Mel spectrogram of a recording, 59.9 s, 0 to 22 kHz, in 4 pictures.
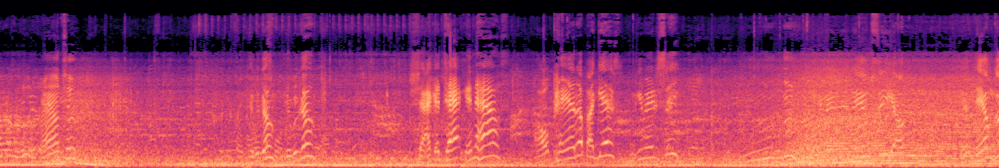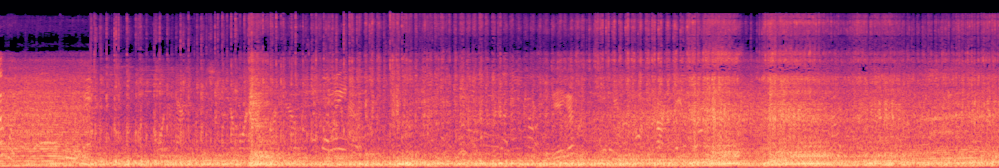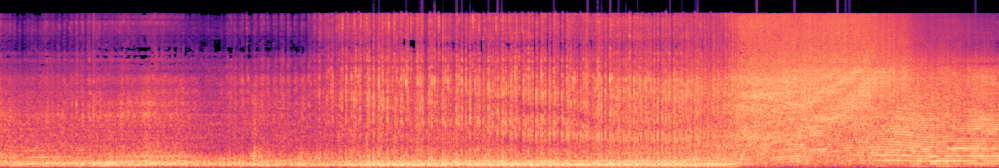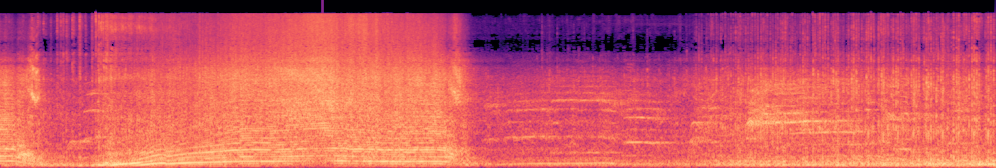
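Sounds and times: race car engines revving: 0.0s - 59.9s.

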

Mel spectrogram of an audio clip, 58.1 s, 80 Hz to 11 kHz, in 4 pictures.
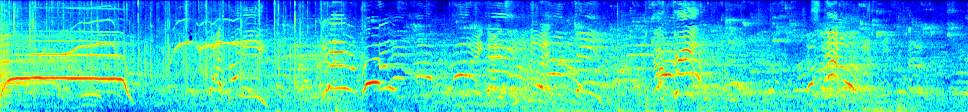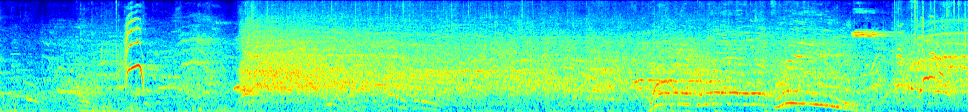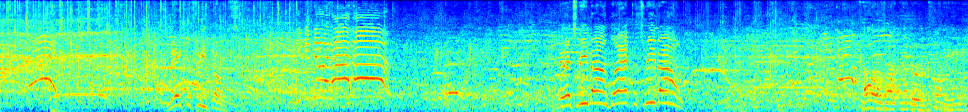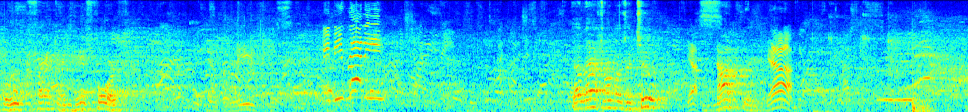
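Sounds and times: sneakers squeaking: 8.4s - 18.2s, 55.6s - 57.9s
spectators shouting: 15.4s - 36.1s.

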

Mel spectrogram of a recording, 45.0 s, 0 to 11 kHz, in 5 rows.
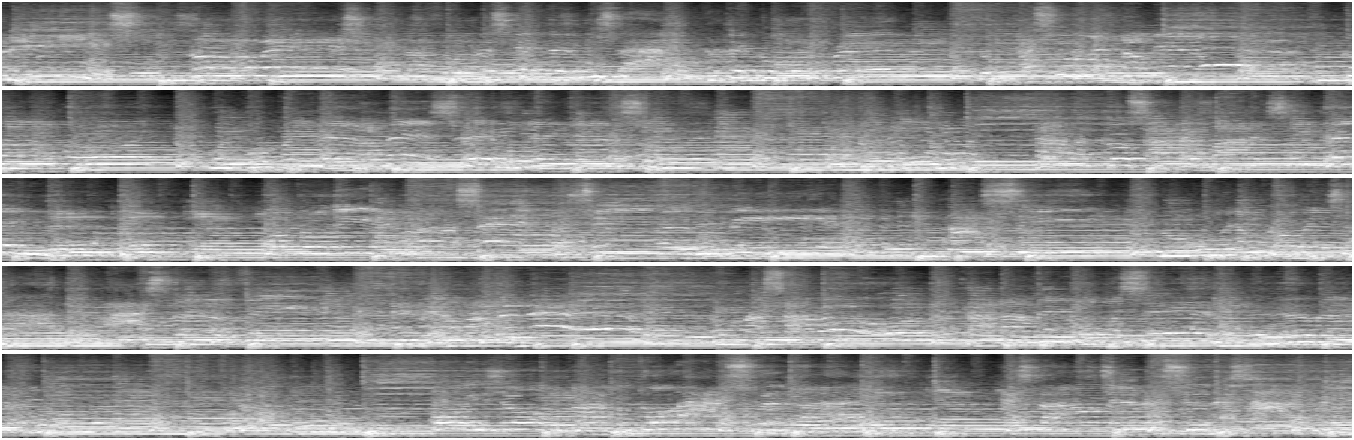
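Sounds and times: drums: 0.0s - 45.0s
electric guitars: 0.0s - 45.0s
man singing: 0.0s - 45.0s.

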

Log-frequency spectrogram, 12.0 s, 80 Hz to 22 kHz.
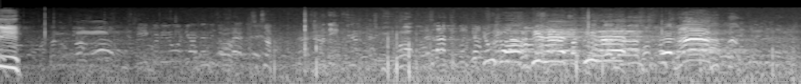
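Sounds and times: faint shouts and chatter: 0.0s - 12.0s.

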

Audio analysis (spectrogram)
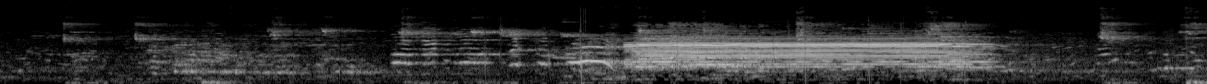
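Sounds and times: scoreboard buzzer blast: 6.2s - 10.1s.

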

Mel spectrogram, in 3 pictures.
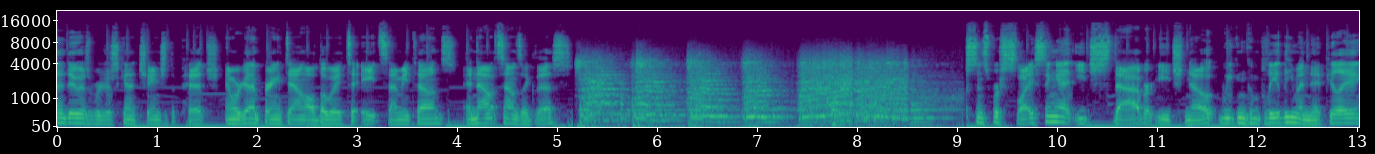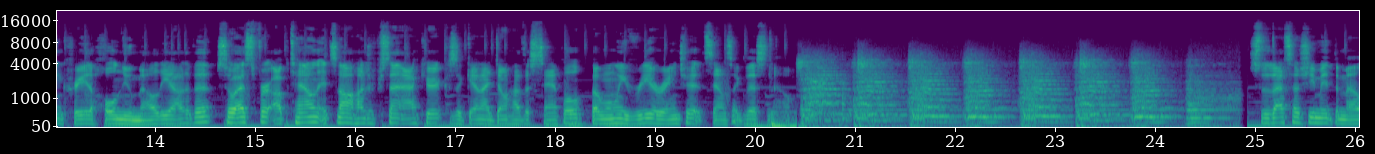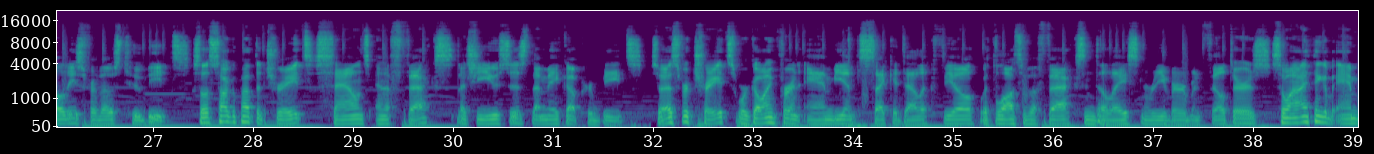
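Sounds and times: sustained chord stabs: 5.2s - 9.2s, 20.3s - 25.2s.

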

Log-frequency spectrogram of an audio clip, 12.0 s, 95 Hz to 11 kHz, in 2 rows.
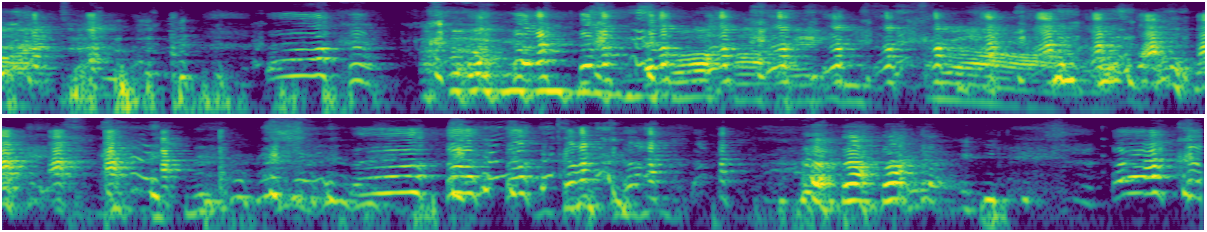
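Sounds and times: people laughing hard: 0.0s - 12.0s.

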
